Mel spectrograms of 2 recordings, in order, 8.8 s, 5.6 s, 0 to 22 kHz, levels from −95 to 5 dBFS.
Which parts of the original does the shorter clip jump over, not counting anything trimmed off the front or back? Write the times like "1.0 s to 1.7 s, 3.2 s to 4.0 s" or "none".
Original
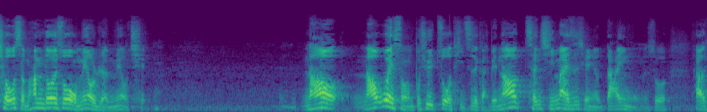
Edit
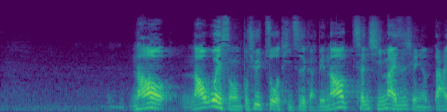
none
